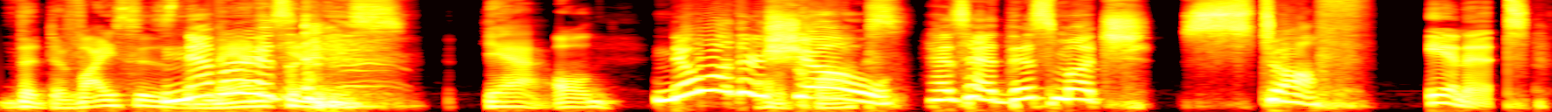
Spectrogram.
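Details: Adult speaker; typical speech.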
